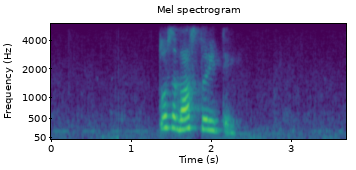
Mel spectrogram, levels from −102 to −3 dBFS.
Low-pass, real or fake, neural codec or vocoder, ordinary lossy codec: 5.4 kHz; fake; codec, 16 kHz, 2 kbps, X-Codec, HuBERT features, trained on general audio; Opus, 16 kbps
